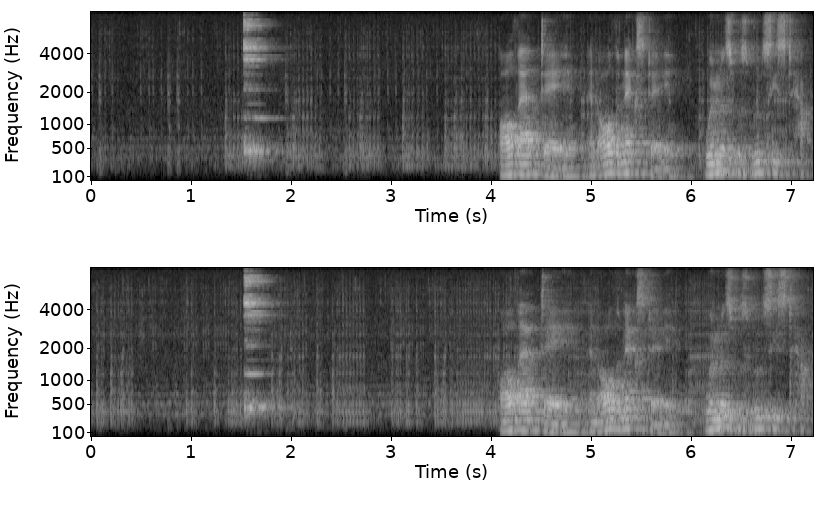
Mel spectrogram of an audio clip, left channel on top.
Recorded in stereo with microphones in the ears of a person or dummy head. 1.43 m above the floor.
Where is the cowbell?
70° left (ahead or behind), 2.0 m.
